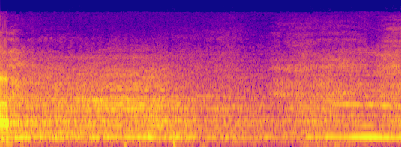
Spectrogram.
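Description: A heifer at a fall fair commercial cattle show gives one long, loud, close moo that fills the whole moment, with faint hall ambience behind it.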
